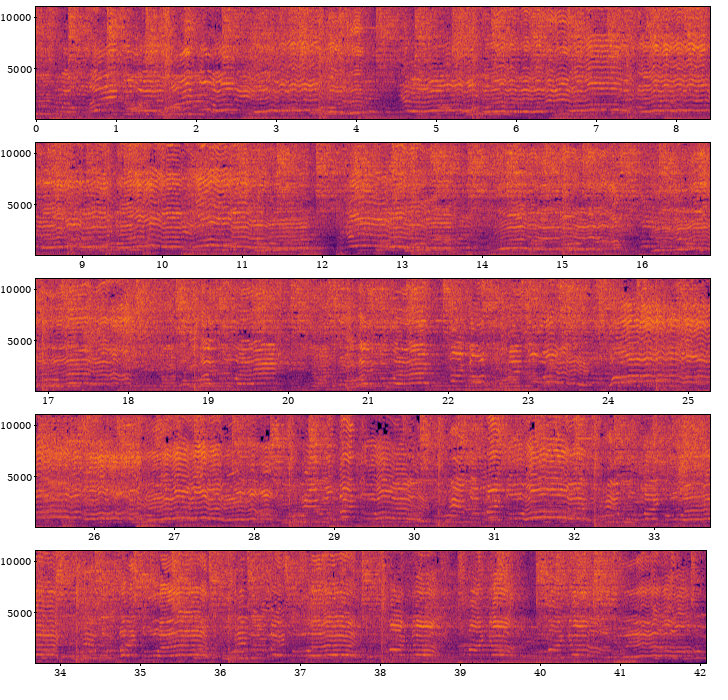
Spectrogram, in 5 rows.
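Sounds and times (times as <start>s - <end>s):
band accompaniment with beat: 0.0s - 42.0s
gospel choir singing: 0.0s - 42.0s
woman singing lead: 0.0s - 42.0s.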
